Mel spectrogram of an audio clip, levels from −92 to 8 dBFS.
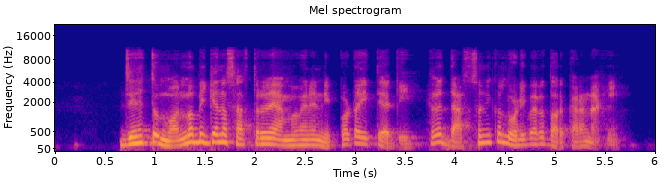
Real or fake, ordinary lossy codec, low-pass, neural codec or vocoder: fake; Opus, 32 kbps; 10.8 kHz; codec, 44.1 kHz, 2.6 kbps, DAC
